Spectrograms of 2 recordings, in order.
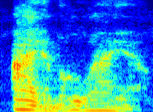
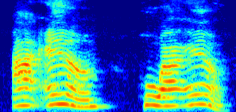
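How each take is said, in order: First: It is said softly and smoothly. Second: It is said loudly, yelled out.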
